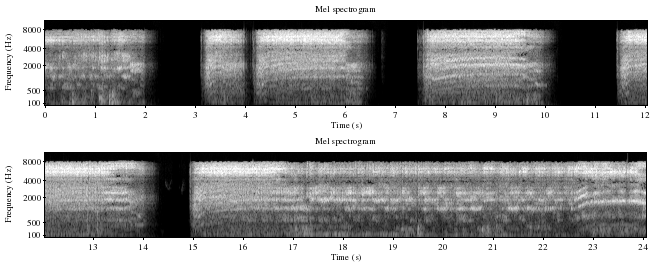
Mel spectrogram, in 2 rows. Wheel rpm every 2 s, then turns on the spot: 140, 20, 110, 40, 120, 40, 140, 60, 160, 160, 160, 190.
none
